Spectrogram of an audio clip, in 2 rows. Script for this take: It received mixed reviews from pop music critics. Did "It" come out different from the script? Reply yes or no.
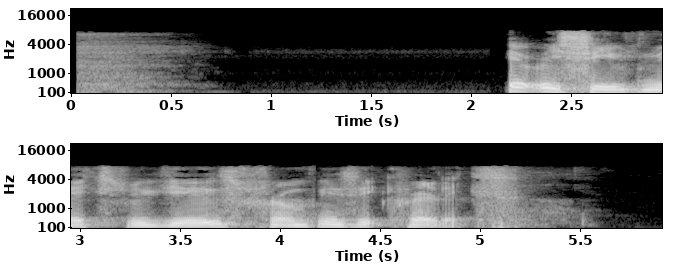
no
